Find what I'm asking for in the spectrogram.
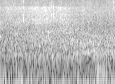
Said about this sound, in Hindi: अंत में उस तूफान ने एक बड़ा भयंकर रूप धारण कर लिया तेज आंधी में वरदान का जहाज एक सूखे पत्ते की तरह समंदर में इधर उधर डोलने लगा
